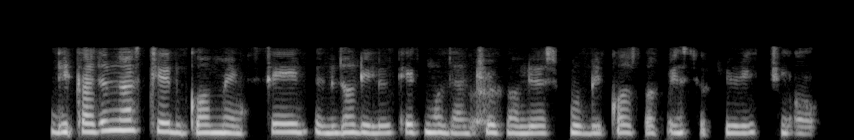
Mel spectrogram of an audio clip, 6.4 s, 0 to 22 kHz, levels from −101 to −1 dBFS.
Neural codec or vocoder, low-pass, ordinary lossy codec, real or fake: codec, 24 kHz, 1 kbps, SNAC; 5.4 kHz; MP3, 48 kbps; fake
